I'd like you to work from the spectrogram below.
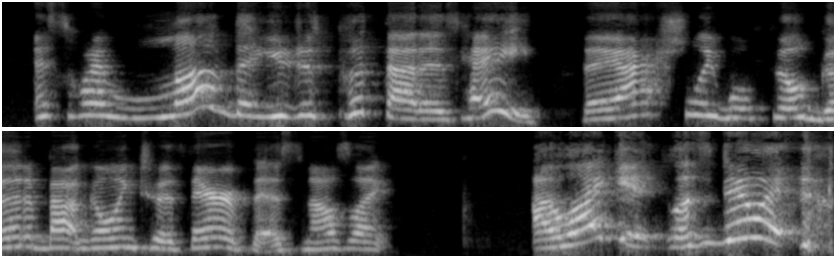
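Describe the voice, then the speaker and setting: In a raised, projected voice, a woman with a Southern accent speaks at a moderate pace, her high pitch making very wide swings and her tone bright and sharp. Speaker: body image and food coach. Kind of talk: casual interview.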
